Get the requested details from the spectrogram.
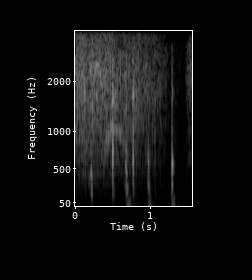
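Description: A short burst of canned applause from an applause machine: dense, muffled clapping with a few sharper claps standing out. It sounds fairly quiet and cuts off abruptly after about a second and a half.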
